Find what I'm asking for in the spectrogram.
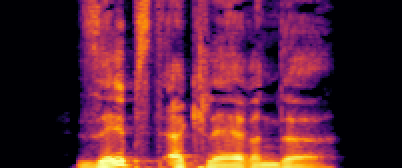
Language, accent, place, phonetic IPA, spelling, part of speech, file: German, Germany, Berlin, [ˈzɛlpstʔɛɐ̯ˌklɛːʁəndə], selbsterklärende, adjective, De-selbsterklärende.ogg
- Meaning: inflection of selbsterklärend: 1. strong/mixed nominative/accusative feminine singular 2. strong nominative/accusative plural 3. weak nominative all-gender singular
